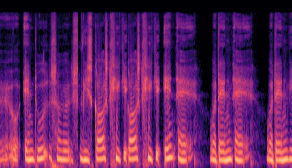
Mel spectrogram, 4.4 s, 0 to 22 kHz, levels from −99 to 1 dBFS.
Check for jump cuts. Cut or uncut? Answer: cut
